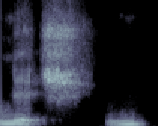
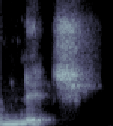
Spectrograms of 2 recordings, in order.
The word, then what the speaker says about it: niche: Pika has a narrow Niche people say Niche or Niche the British say Niche a niche is basically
